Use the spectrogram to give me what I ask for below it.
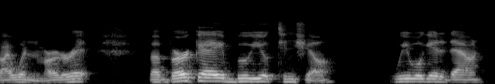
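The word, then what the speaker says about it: Berke Büyüktuncel: it this year um bur byuk Tino and you wouldn't think that because his last name is spelled by y or sorry buy UK Tu n c l i Haven tried to practice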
